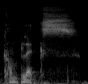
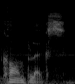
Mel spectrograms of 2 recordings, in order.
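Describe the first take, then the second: First: The stress is on the second syllable. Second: The stress is on the first syllable. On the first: It is used as an adjective. "if you're using it as an as an adjective, then I hear it as complex" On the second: It is used as a noun for a group of buildings. "with the emphasis on the first syllable"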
